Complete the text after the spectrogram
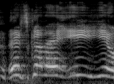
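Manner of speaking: high, loud, frantic, freaked-out, panicked voice. Retelling a mom's reaction to snake photos: imitating mom freaking out. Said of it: "she started freaking out".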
